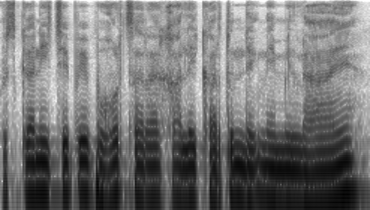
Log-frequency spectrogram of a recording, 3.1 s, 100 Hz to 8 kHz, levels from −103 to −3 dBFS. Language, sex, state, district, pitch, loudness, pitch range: Hindi, male, Arunachal Pradesh, Papum Pare, 125 Hz, -14 LUFS, 120-135 Hz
